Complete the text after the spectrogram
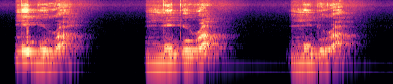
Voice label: "mubura-", Dhurga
